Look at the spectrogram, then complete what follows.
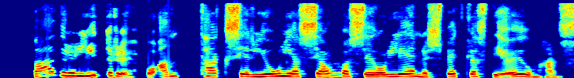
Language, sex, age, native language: Icelandic, female, 20-29, Icelandic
